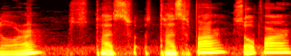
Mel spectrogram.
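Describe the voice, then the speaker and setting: With a non-native accent, a man speaks in a dark, mellow tone, his pitch swinging very widely. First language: not English. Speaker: reaction youtuber. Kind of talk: video reaction commentary. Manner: animated.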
